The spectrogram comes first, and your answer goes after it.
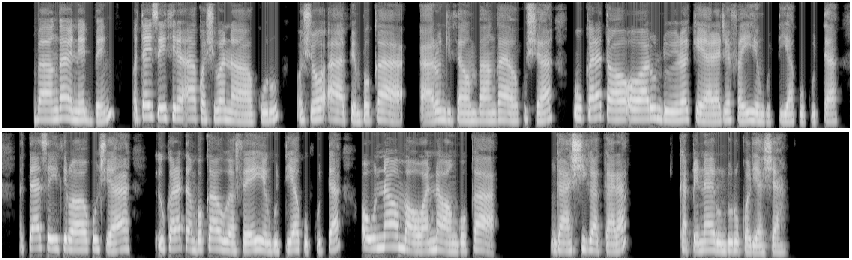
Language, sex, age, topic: Oshiwambo, female, 18-24, finance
